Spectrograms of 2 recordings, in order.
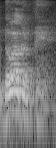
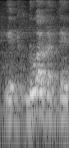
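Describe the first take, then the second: First: "दवा करते हैं" with a clear v sound, as dava; imitating the slip, saying "दवा" instead of "दुआ"; wrong pronunciation. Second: "दुआ" said clearly as du-aa, two vowels; careful "ये दुआ करते हैं" with du-aa spoken apart; correct pronunciation. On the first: Mimicking the learner who said medicine instead of prayer. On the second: Shown as a demonstration. Correcting the listener back to the proper "दुआ". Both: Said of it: "तो कुछ इस तरीके से बोल दिया".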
